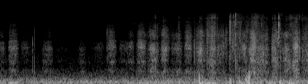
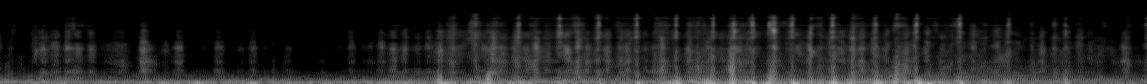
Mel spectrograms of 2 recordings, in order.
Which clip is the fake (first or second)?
second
